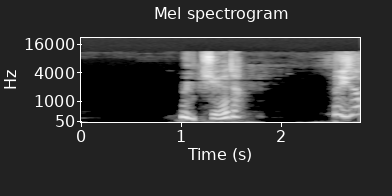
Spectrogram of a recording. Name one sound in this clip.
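Another young woman speaks tearfully, close by.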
